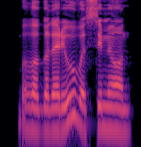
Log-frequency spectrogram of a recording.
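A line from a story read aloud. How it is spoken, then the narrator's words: Muffled ghostly voice. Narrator (Russian): глухо сказал призрак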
